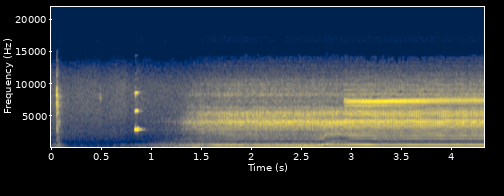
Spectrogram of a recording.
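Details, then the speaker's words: ZD-915 desoldering station cooling fan, recently gotten much louder: spins up to a loud steady hum with a high whine on top, worn failing fan to be replaced. "you can probably hear the fan noise there it got really loud recently and I want to do something about that"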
